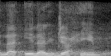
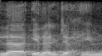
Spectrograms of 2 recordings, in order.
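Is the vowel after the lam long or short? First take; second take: short; long. First: The vowel after the lam is kept short. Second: The vowel after the lam is drawn out long. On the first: The speaker calls it right. "بعد از حرف اللام که الف موجود است تلفظ نمیشه" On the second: The speaker calls it wrong. "نمی امکن ... نه خیر"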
